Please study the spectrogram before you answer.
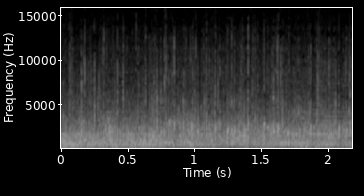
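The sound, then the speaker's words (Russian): An audience applauds, dense continuous clapping at a steady loud level throughout with no clear breaks. “Вот мне нравится, что вы аплодируете”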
